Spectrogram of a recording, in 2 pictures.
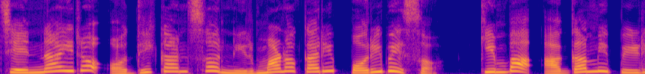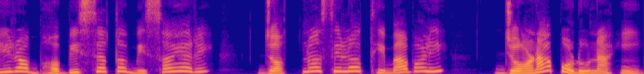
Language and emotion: Odia, disgusted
